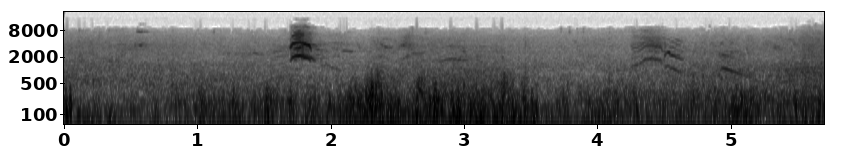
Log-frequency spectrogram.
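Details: Black-tailed prairie dogs in a large colony at the Badlands Trading Post, South Dakota: two brief, high, harmonic-rich chirps, one near two seconds and another just past four, rising out of steady heavy wind rumble.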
